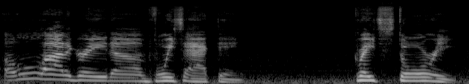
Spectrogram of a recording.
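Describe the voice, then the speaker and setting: Chatty, slightly high-voiced man reviewing films. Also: big pitch swings, slow, sharp tone. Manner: chatty, laughs often, stumbles and restarts words. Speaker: movie reviewer. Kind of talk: casual spoken film review. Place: parking garage.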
